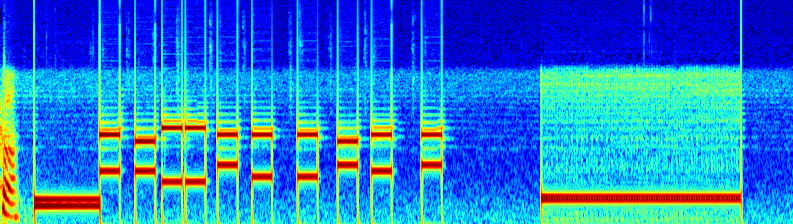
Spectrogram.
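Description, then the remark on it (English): A short dial tone, then about eleven quick touch-tone beeps as a man's phone number is punched in to call him, followed by a pause and one long steady ring on the line. “We're going to try to get him on the line and see if we can't find out what's going on with him, okay?”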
